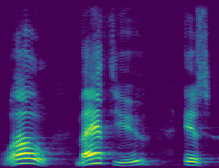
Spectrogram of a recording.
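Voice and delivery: loud, high burst of amazement, then drawn out slowly; like a sudden realisation hitting him; surprised whoa. Retold or imitated. Sudden discovery about Matthew.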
